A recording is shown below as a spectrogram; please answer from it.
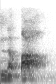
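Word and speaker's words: נבל: But the word in Hebrew is nabal, right?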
